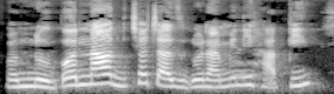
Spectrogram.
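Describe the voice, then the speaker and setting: A young Nigerian woman talks to her viewers in a chatty vlog, slipping into pidgin now and then. Her voice sits a touch high, and its tone is bright and sharp. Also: brisk. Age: young adult. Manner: chatty, mixes in pidgin, animated storytelling. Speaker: vlogger. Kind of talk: casual vlog chat.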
